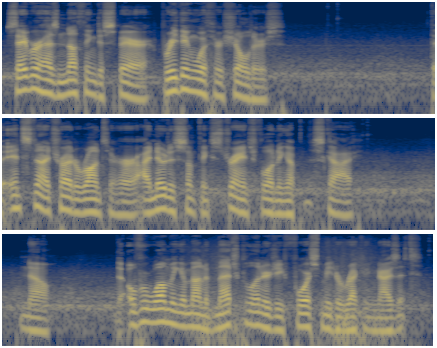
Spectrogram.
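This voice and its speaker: A man reading visual novel narration aloud for a let's play, in a deliberate, dramatic manner. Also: on the low side, sharp tone, a little hiss or hum.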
